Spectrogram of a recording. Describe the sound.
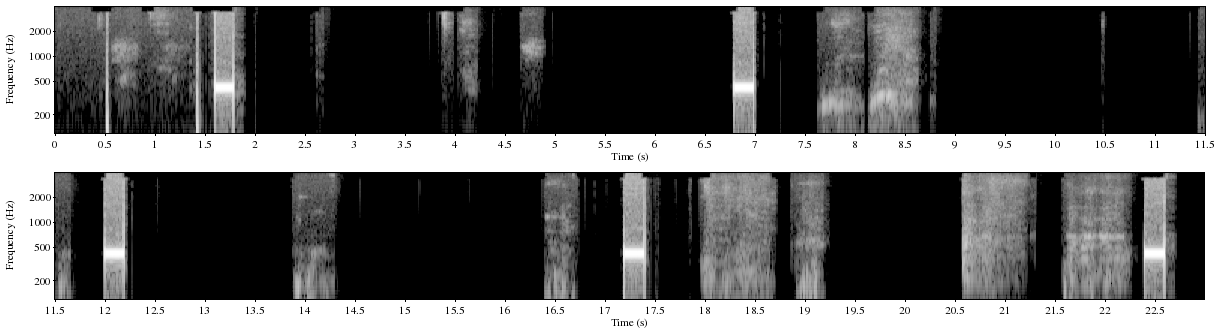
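Telephone line tone while a call is being transferred: five short, steady beeps at even intervals of about five seconds, with faint muffled voices in the gaps between them.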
